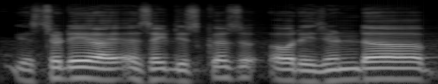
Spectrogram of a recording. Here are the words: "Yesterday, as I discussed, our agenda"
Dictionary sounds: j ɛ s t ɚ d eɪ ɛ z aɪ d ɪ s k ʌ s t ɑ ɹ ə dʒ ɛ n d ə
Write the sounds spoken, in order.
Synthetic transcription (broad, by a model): j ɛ s t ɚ d eɪ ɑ s aɪ d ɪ s k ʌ s ɑ ɹ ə dʒ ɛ n d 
